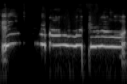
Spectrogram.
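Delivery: a high, put-on whiny ooh; hammed-up high moan; mock whine. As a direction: squeal a fake chirpy ooh. Pretending to be all peppy.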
